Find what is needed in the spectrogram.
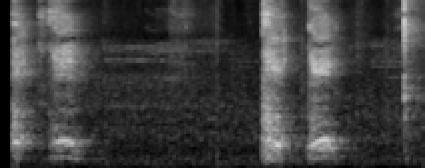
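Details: Child coughing: two pairs of short, loud coughs, then the start of another, in a quiet room.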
